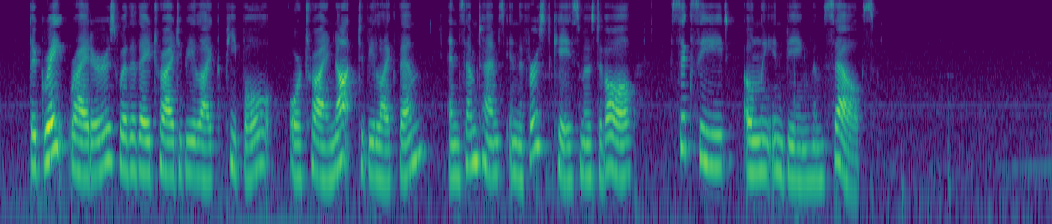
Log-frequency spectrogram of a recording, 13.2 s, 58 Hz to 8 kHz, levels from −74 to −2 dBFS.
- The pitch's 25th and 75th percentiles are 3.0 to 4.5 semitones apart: Yes, average, 3.6 semitones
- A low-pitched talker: No, medium, 180 Hz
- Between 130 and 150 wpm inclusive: Yes, average, 145 wpm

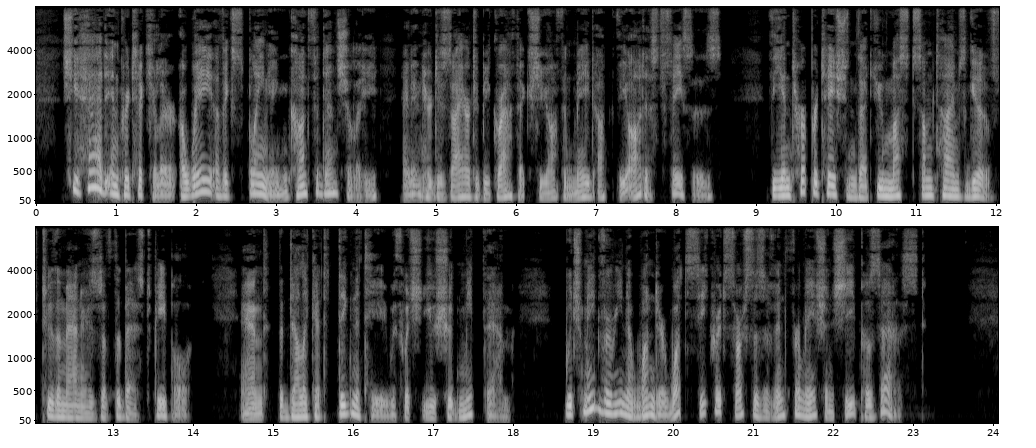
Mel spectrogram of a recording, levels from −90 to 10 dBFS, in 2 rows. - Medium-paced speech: Yes, average, 145 wpm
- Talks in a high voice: No, low, 110 Hz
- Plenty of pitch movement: Yes, wide, 6.7 semitones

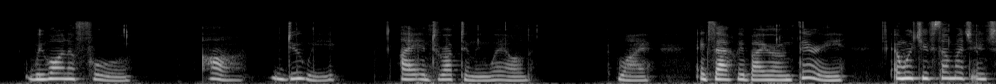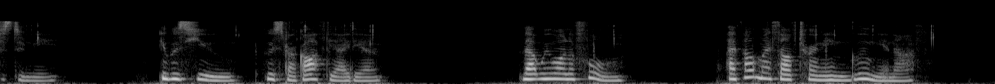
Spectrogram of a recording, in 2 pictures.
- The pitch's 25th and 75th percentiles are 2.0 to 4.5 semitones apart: No, average, 5.0 semitones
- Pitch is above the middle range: Yes, high, 225 Hz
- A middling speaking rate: No, slow, 130 wpm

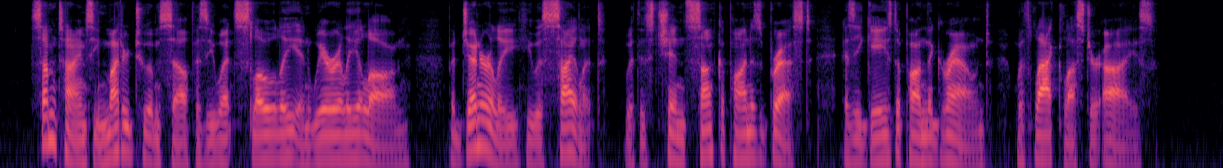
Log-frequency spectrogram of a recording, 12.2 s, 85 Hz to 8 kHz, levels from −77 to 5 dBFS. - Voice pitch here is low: Yes, low, 100 Hz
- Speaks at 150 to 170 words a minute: Yes, average, 165 wpm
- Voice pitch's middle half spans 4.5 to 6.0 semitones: No, average, 3.4 semitones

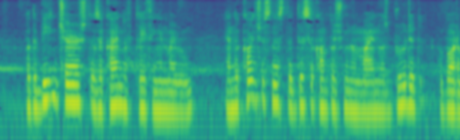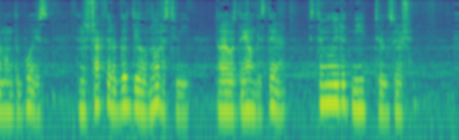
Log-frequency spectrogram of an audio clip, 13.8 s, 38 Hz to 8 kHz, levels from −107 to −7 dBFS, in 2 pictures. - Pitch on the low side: Yes, low, 130 Hz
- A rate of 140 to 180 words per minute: No, average, 195 wpm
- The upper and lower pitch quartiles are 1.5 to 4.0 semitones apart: Yes, average, 3.7 semitones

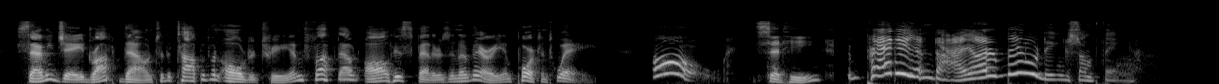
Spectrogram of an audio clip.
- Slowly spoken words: No, average, 155 wpm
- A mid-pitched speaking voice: Yes, medium, 180 Hz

